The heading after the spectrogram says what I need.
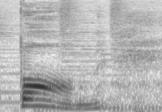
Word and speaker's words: bomb: Kapag sinabi nio Jay ay bomb, parang katunog niya ay balm para sa akin.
